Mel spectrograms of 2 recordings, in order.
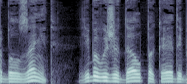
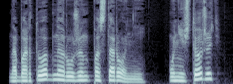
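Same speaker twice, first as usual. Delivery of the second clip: ship computer voice; 5 semitones higher, 6 dB louder than usual. A narrator's reading. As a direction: report it like a ship's AI. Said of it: "спросил корабль". (голос бортового компьютера)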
